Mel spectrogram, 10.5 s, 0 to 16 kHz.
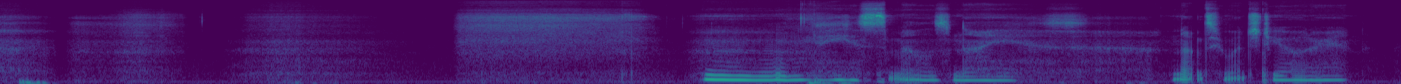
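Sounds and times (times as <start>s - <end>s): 
deep nervous breathing: 0.0s - 5.0s, 7.6s - 8.8s
speech: 5.3s - 8.0s, 8.8s - 10.3s.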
